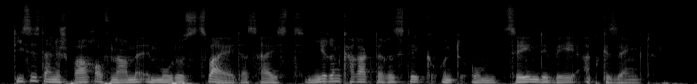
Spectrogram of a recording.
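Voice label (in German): Blue Snowball Modus 2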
